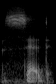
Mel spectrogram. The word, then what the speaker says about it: said: It sounds like S-E-D, the pronunciation, but it's said.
